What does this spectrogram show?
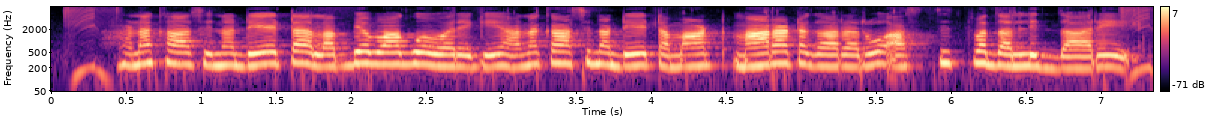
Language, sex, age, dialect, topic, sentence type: Kannada, female, 18-24, Coastal/Dakshin, banking, statement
